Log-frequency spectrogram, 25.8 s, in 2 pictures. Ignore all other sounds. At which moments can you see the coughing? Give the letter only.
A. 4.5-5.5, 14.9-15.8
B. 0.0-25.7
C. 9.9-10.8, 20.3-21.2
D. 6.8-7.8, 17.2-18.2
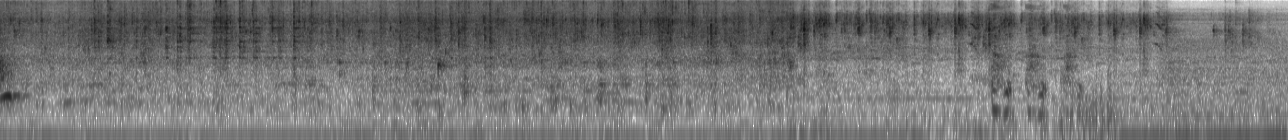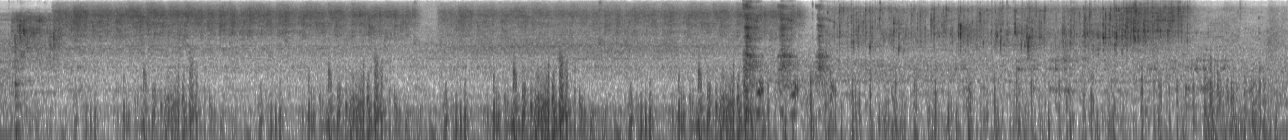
C.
